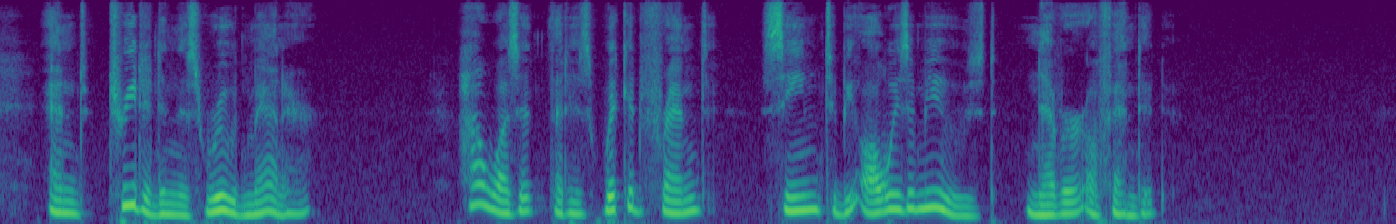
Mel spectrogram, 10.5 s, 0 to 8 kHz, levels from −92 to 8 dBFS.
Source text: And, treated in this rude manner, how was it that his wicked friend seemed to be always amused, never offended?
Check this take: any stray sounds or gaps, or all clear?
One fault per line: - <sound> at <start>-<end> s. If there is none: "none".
none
